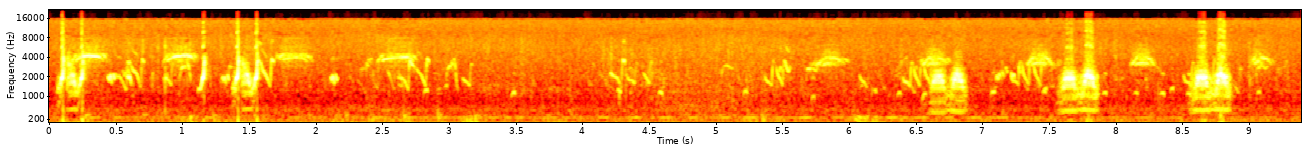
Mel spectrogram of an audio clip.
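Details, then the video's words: Quail morning call used as a trapping lure: scattered harsh calls early, a quieter gap with faint notes, then three strong squawky bursts about a second apart, over a constant low hum. "Bater ki awaaz , batair ki subbha keliey awaz 2025 , batair ki awaz , bater ka awaaz, quail sound"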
